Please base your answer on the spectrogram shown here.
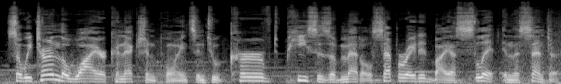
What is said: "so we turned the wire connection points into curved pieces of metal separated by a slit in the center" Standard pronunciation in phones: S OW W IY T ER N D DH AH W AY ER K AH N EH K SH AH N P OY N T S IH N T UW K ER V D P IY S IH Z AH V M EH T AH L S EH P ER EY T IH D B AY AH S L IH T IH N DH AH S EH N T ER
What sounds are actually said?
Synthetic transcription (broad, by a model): S OW W IY T ER N DH AH W AY ER K AH N EH K SH AH N P OY N T S IH N T UW K ER V D P IY S IH Z AH V M EH T L S EH P ER EY T IH D B AY AH S L IH T IH N DH AH S EH N T ER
